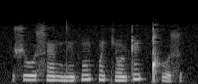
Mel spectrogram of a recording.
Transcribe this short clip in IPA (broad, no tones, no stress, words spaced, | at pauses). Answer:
ʃuːsɛ̃ndĩfũ pɐ̃cũʈĩ ǃʰus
